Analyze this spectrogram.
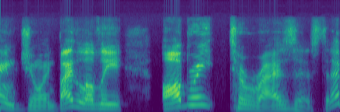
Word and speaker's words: Aubrey Terrazas: the show i am joined by the lovely aubrey terrazas did i pronounce that correctly you pronounced it perfectly amazing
